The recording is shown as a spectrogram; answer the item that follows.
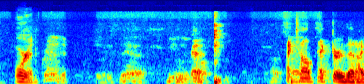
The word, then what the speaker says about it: Orin: but his name is Orin it sounds Orie Orin a or oh crap I didn't even get the right vow o r i n Orin I tell Hector that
